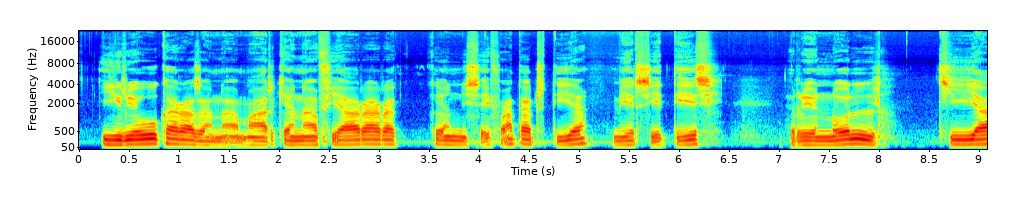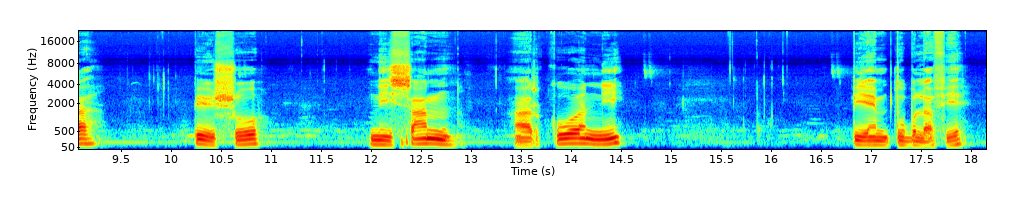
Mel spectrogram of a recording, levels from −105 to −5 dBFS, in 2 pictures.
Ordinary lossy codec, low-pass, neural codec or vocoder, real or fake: none; none; none; real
